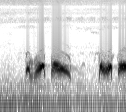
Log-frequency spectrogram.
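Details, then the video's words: Spotted dove in the wild, a morning trapping target noted for its big voice in the 'tarik akar' style, giving a quick hiccuping double coo then a long falling note, repeated twice close together above low background rumble. "TEKUKUR SUARA BERSAR"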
